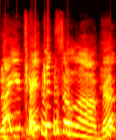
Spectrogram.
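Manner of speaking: calling out. Retold or imitated. High on heroin, calling to the guard, loud impatient call. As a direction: shout down the tier, impatient.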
